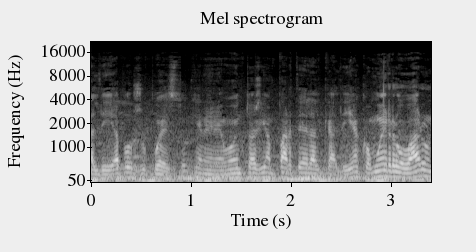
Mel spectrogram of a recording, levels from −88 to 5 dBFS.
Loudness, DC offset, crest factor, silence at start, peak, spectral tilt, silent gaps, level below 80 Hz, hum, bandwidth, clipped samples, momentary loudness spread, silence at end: -17 LUFS; under 0.1%; 14 dB; 0 s; 0 dBFS; -8.5 dB/octave; none; -24 dBFS; none; 11 kHz; under 0.1%; 6 LU; 0 s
